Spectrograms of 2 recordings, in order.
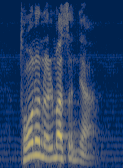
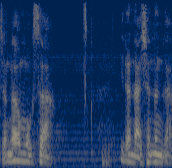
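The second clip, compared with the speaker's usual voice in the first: soft, low, quiet voice. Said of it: "나적한 목소리로".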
